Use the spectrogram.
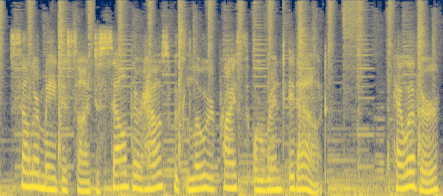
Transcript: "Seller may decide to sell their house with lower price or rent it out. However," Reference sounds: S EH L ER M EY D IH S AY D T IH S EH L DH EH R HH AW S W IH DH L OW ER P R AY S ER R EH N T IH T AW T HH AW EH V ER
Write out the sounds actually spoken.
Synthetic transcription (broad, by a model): S EH L ER M EY D IH S AY D T IH S EH L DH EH R HH AW S W IH DH L OW ER P R AY S ER R EH N T IH T AW T HH AW EH V ER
